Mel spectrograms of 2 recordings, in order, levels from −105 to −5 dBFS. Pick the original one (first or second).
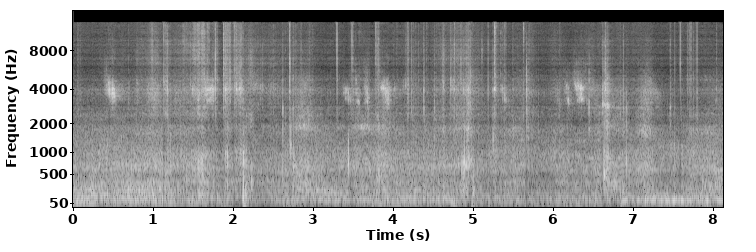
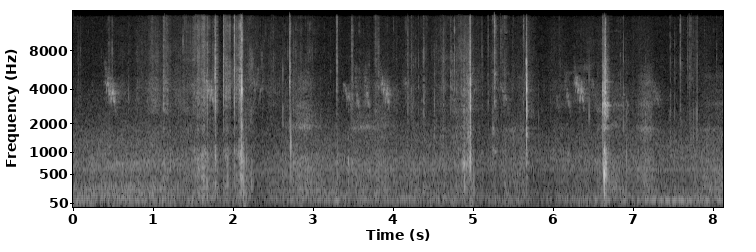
second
